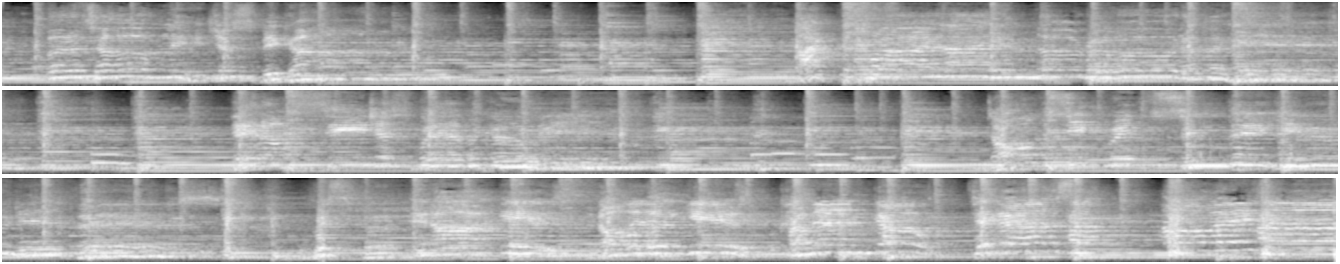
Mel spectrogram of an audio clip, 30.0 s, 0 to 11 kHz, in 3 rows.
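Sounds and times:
man singing: 0.0 - 4.0, 5.8 - 15.8, 17.2 - 30.0
drums steady beat: 0.0 - 30.0
electric guitar: 0.0 - 30.0
piano: 0.0 - 30.0
woman singing: 11.8 - 15.2, 17.4 - 21.7, 22.4 - 30.0.

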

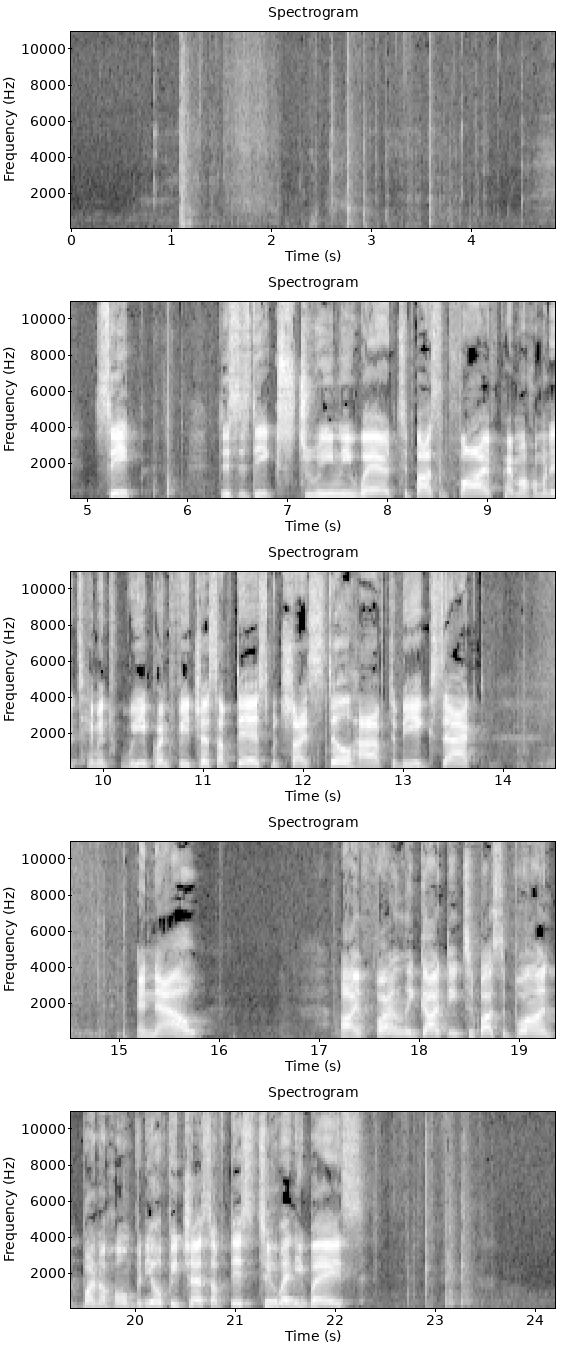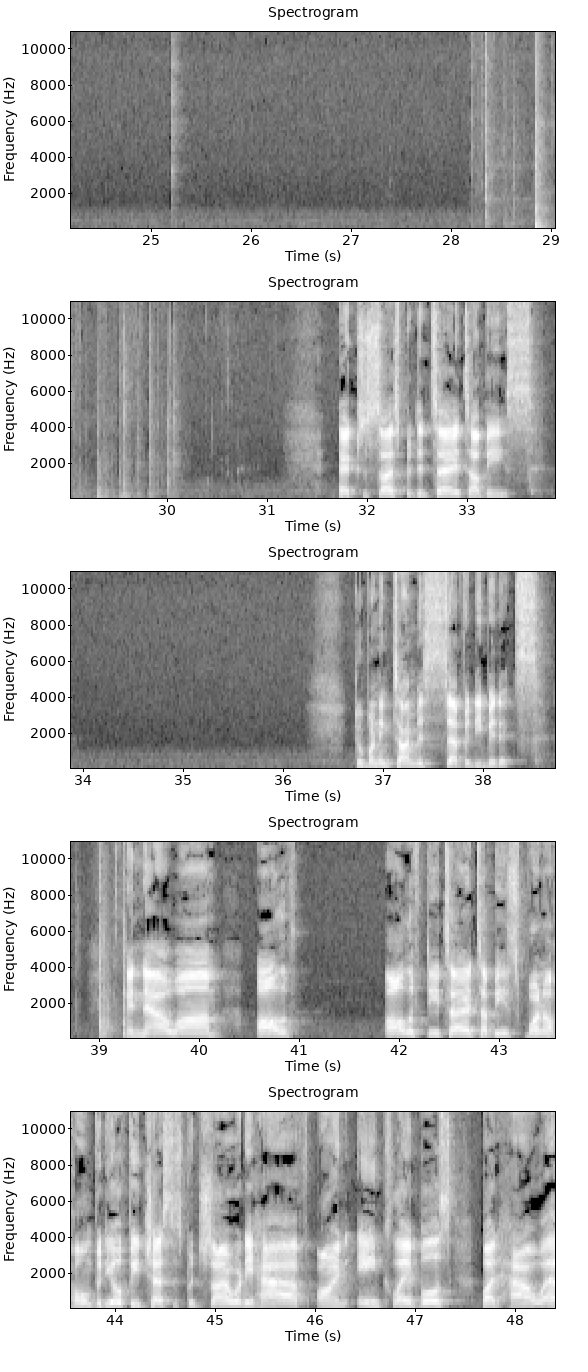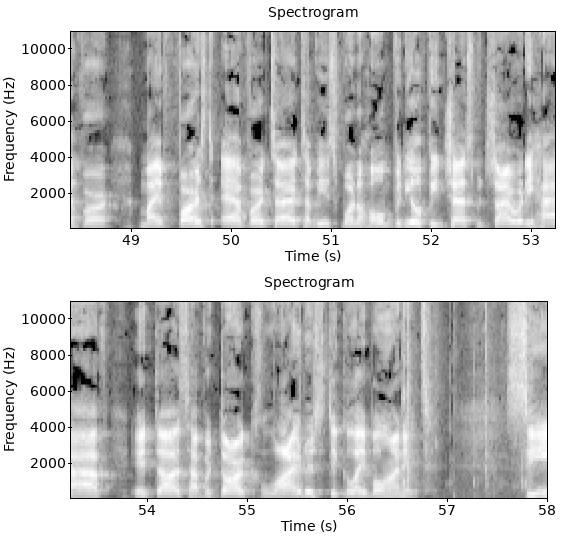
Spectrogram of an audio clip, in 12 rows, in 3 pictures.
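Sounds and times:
plastic case clicks: 2.4 - 4.2.

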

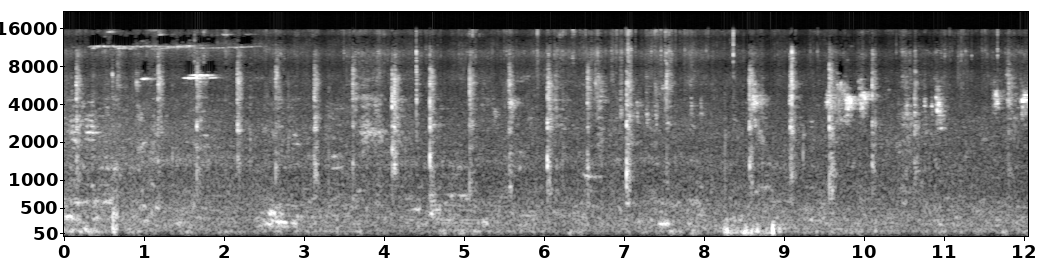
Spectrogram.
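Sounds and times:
faint street background: 0.0 - 12.0
footsteps on pavement: 0.0 - 12.0.

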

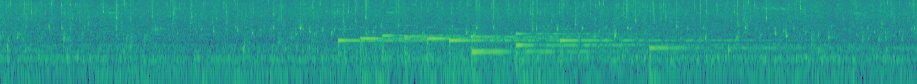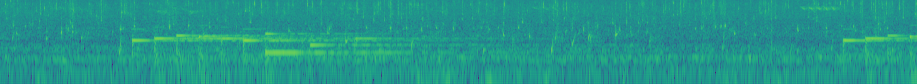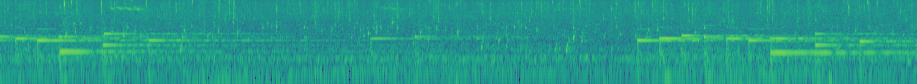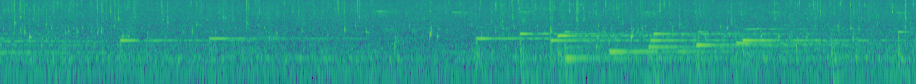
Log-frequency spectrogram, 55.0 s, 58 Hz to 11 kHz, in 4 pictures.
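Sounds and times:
gentle piano melody: 0.0 - 55.0
water trickling and dripping: 0.0 - 55.0.

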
